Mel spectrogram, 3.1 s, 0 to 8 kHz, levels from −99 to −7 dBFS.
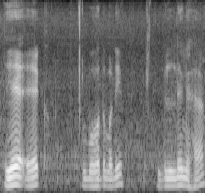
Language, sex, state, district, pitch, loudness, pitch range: Hindi, male, Uttar Pradesh, Saharanpur, 125 Hz, -21 LUFS, 115-145 Hz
